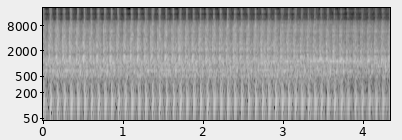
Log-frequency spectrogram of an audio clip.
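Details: 1972 Honda SL125 single-cylinder after restoration, timing still to be adjusted: steady, even putter at about three beats a second, no misses or knocks; a clean, healthy idle.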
